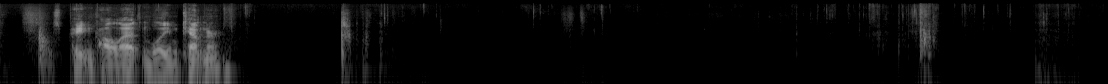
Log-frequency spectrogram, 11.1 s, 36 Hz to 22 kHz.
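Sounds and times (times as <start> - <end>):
wrapper crinkling: 7.0 - 11.0
foil wrapper ripping: 7.8 - 11.0.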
